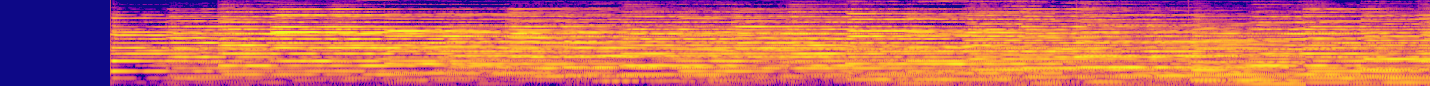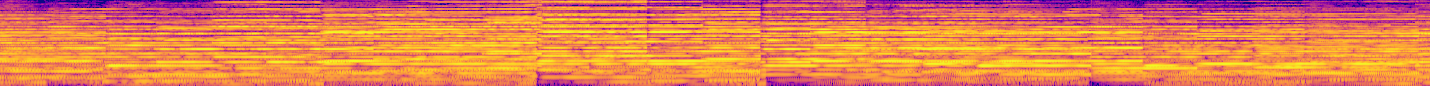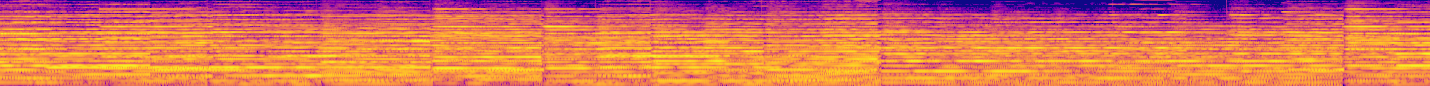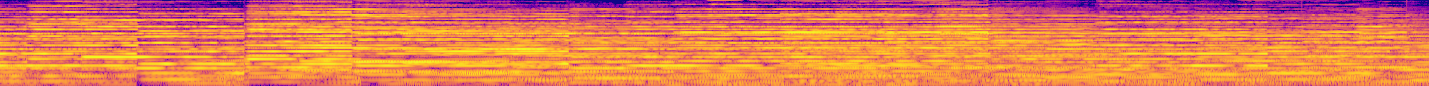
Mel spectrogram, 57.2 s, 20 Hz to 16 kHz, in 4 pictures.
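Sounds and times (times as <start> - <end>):
cathedral church organ: 1.1 - 57.1.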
